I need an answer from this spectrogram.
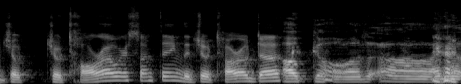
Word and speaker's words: Jotaro: People have been calling this guy, I think it's like Jotaro or something, the Jotaro duck.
